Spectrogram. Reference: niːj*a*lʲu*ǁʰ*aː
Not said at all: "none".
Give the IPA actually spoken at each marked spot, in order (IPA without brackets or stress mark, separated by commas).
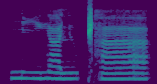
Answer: a, ǁʰ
